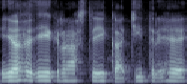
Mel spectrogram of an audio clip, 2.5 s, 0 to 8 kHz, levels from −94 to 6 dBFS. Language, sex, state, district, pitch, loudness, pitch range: Hindi, male, Jharkhand, Ranchi, 135 Hz, -23 LUFS, 130-140 Hz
